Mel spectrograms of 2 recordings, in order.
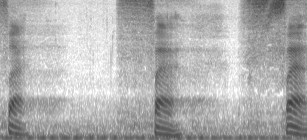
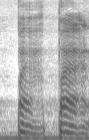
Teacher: bukan dua bibir berjumpa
